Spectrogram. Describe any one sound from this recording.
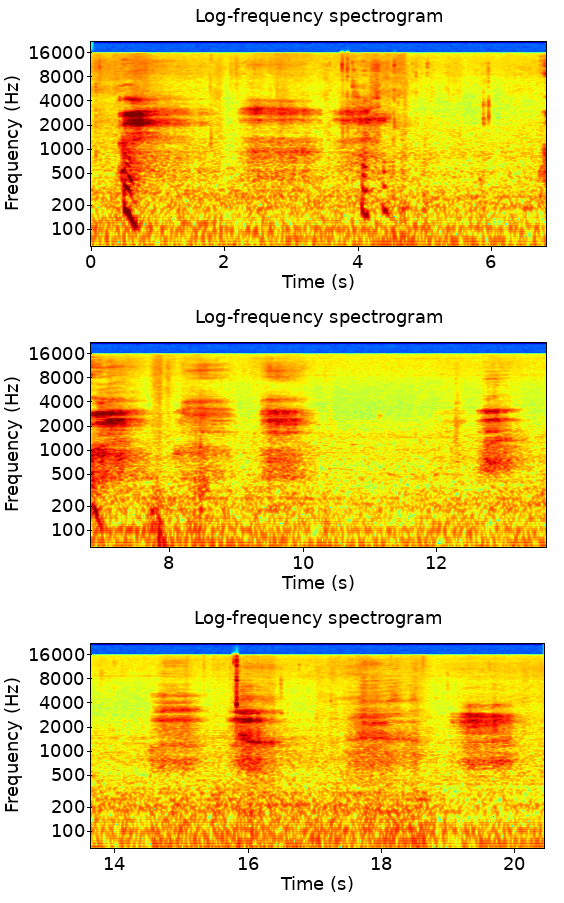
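A newborn baby cries in short bursts close by.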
